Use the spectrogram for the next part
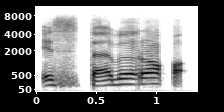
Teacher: karena huruf Qalqalah maka dia dipantulkan I sin Sakinah is ta Ista ba Sakinah muqalqalah istab ro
